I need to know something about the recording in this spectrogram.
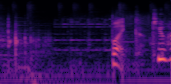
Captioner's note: dice roll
